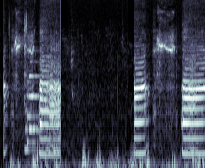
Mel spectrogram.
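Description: A donkey brays in loud, harsh bursts, rasping hee-haw notes repeated over a murmur of voices.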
